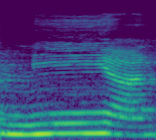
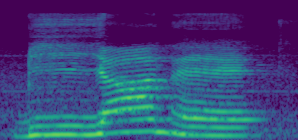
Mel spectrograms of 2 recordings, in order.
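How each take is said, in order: First: The first sound is a full nasal m. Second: The first sound has no nasal hum, like b. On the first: "Sedangkan kalau kita kan ngomongnya mian" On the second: "orang Korea itu kalau ngomong depannya nggak ada dengungnya, jadi kayak orang bindeng"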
